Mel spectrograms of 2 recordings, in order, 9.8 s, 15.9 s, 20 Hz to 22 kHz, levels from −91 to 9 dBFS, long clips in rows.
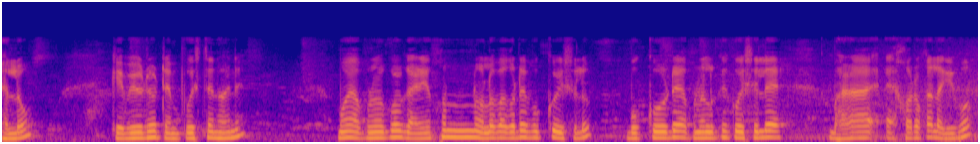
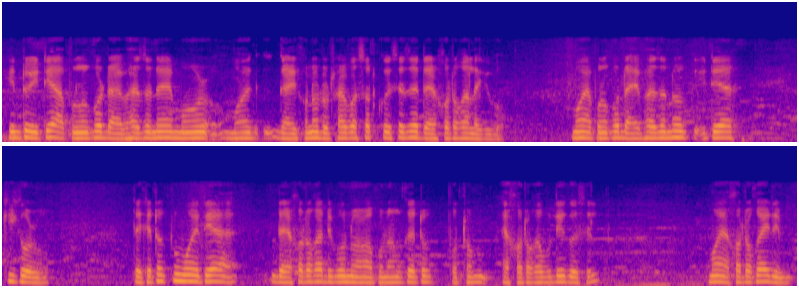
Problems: none marked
